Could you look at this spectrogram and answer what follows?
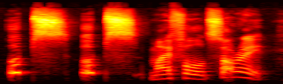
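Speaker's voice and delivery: very high startled oops; startled apology. Acted. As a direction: yelp then apologise. Near collision at the door.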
